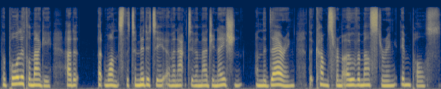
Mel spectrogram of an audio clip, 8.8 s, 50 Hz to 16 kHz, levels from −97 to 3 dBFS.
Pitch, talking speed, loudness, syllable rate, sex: 215 Hz, 145 wpm, -19 LUFS, 5.4 syllables/s, female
